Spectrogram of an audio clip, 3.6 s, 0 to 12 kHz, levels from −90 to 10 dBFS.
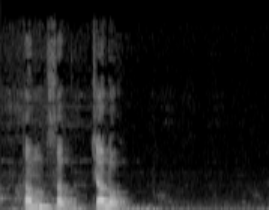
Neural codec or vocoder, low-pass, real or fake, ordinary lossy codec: vocoder, 44.1 kHz, 128 mel bands every 512 samples, BigVGAN v2; 10.8 kHz; fake; MP3, 96 kbps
